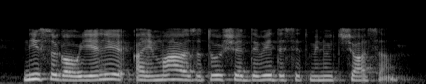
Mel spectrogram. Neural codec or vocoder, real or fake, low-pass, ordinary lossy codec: codec, 16 kHz, 8 kbps, FunCodec, trained on Chinese and English, 25 frames a second; fake; 5.4 kHz; none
